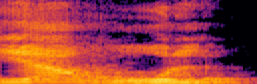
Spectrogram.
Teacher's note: गैन को लाम मुशद्दद के साथ मिलाते हुए सख्ती के साथ अदा करेंगे।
